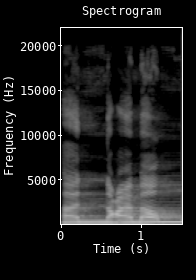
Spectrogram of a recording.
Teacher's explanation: alif lam ini tidak perlu kita baca atau diidghamkan langsung ke lam berikutnya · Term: idgham syamsi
